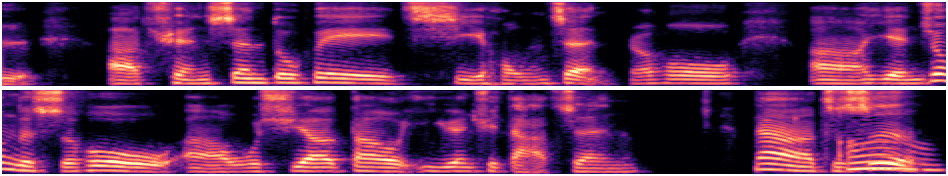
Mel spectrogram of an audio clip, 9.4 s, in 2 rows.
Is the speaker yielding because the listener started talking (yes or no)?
no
